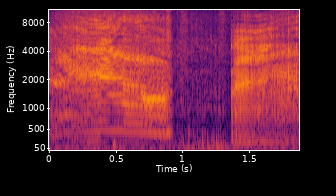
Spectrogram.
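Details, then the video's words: Domestic she-cat producing an odd meowing noise as she shakes her head; a long, loud, strained meow slides downward over almost a second, then breaks off into a short silence before a second meow begins. "My cat makes a funny noise meowing and shaking her head"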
